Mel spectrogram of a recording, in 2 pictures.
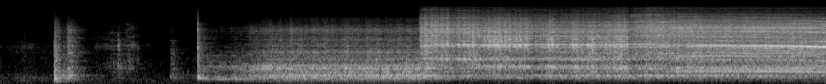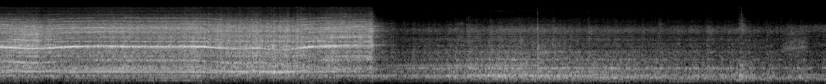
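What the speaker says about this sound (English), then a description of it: "1/8 inch aluminum is too much for my crappy bandsaw" A cheap, underpowered bandsaw strains through 1/8 inch aluminum for motor controller mounts, a loud, sustained metallic screech with ringing whine lasting about eight seconds. Lighter clatter and handling noises come before the cut, and a quieter hum follows it.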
